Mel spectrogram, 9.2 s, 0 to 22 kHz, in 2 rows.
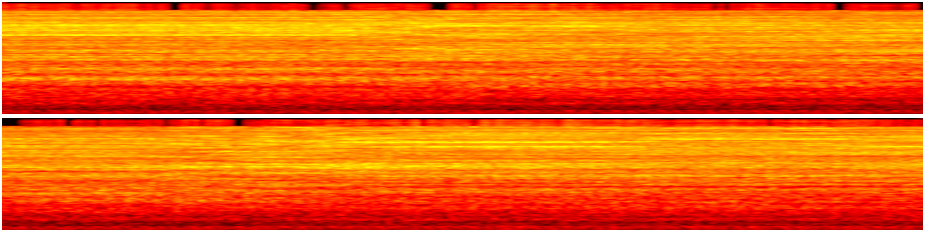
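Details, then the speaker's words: Subaru Legacy GT, EJ25 turbo engine with aftermarket intercooler, boost leak test, engine off: loud constant rushing hiss; intake leaking badly, found at the crankcase ventilation, blow-off valve included in test. "it sounds like it's leaking somewhere around here really bad"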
